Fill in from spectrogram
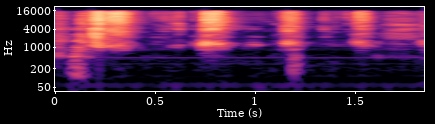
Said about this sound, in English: I want to let everybody, all the folks at home know what it tastes, or I guess what it sounds like when I bite into a chicharrón.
